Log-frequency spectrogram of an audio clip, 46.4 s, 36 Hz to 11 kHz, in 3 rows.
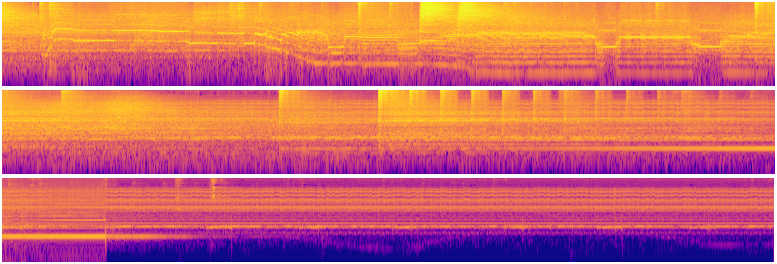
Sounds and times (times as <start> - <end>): Inside, large room or hall: 0.0 - 35.4
Music: 0.0 - 46.3.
